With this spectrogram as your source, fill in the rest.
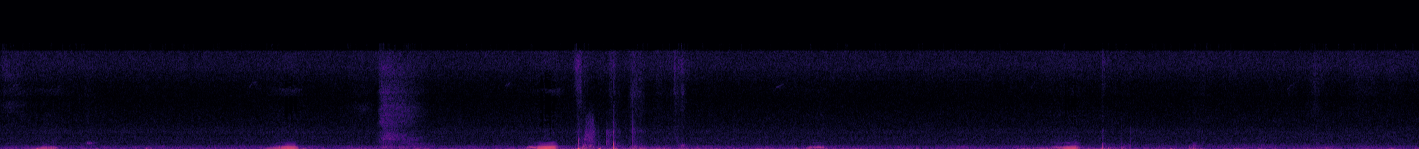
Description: my cat snoring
